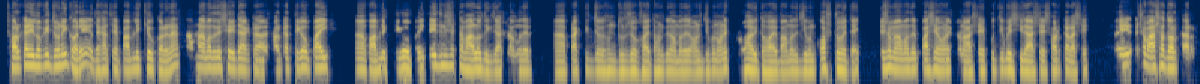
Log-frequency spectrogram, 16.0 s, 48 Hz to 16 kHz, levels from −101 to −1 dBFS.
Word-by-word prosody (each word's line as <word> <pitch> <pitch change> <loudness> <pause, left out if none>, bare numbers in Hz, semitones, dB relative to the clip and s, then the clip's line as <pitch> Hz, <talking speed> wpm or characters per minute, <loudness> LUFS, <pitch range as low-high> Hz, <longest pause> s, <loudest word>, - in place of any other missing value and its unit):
সরকারি 160 +4 +6
লোকের 185 +2 +3
জন্যেই 185 +3 +3
করে। 165 - +4 0.2
দেখাচ্ছে 140 +2 -2
পাবলিক 145 +2 0
কেউ 145 -2 +1
করে 125 -1 +1
না। - - +3
তো - - -38
আমরা 160 +2 -1
আমাদের 155 0 +1
দেশে 150 +2 -2
এটা 145 0 +1
একটা 130 0 -3 0.2
সরকার 135 +2 -2
থেকেও 155 +1 +2
পাই, 155 0 +8 0.4
আ - - -1 0.2
পাবলিক 140 +3 +3
থেকেও 155 +2 +3
পাই। 145 - -3
তো - - -33
এই - - +6
জিনিস 180 0 -1
একটা 155 - -3
ভালো 135 +1 +4
দিক 125 - -2
যে - - -1
আসলে 130 - -10
আমাদের 130 -1 -4 0.4
আ - - -1 0.2
প্রাকৃতিক 125 +1 -3
যখন 130 - -1 0.3
দুর্যোগ 125 0 -2
হয় 120 -1 +1
তখন 125 +1 -3
কিন্তু 125 -1 -2
আমাদের 120 0 -1
অনেক 125 +1 -3
জীবন 125 0 -5
অনেক 145 0 -1
প্রভাবিত 130 -3 0
হয় 120 0 +2
বা - - -1
আমাদের 125 -1 -4
জীবন 125 -1 -2
কষ্ট 145 -2 0
হয়ে 125 -2 -1
যায়। 125 +2 -1 0.3
সে 150 - -2
সময় 145 -3 +3
আমাদের 140 0 -1
পাশে 135 +1 +2
অনেকজন 130 -1 -5
আসে, 130 +2 -4
প্রতিবেশীরা 130 -1 0
আসে, 120 +1 -4
সরকার 130 0 -1
আসে। 125 +3 -9 0.4
তো - - -20
এ - - +7 0.2
এসব 210 - -2
আসা 180 +3 +2
দরকার। 150 -2 +3
135 Hz, 245 wpm, -22 LUFS, 125-150 Hz, 0.4 s, পাই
